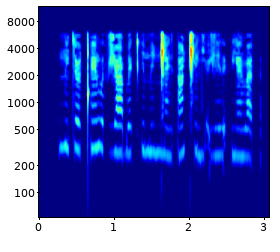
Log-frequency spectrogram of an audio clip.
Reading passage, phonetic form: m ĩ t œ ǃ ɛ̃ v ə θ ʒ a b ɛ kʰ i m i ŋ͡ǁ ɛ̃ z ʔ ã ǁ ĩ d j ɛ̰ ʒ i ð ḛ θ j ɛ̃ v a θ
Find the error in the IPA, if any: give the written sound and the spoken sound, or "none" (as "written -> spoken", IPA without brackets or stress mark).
none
